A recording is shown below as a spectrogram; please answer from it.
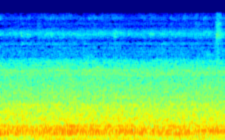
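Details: Steady loud engine or vehicle rumble with a constant hum and broad hiss throughout, and no animal voice audible.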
